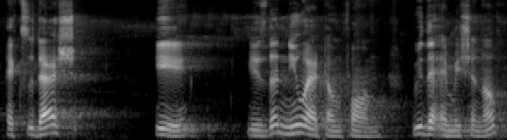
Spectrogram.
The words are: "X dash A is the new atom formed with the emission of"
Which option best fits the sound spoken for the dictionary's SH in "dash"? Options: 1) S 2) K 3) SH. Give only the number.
3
